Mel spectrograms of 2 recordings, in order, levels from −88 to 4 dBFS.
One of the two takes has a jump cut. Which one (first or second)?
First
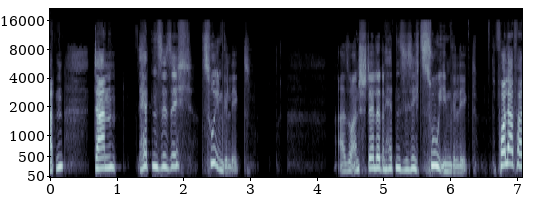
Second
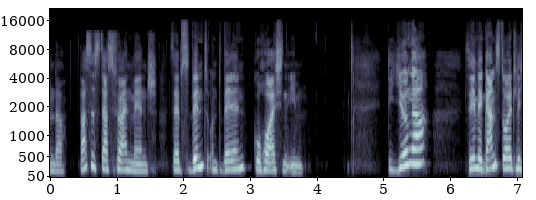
first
